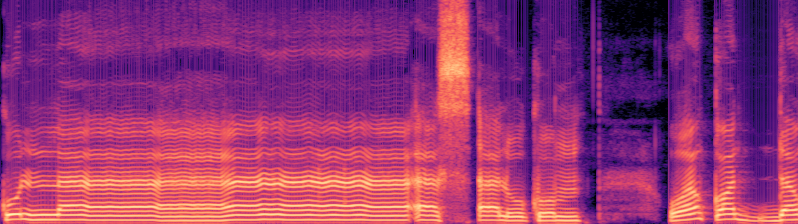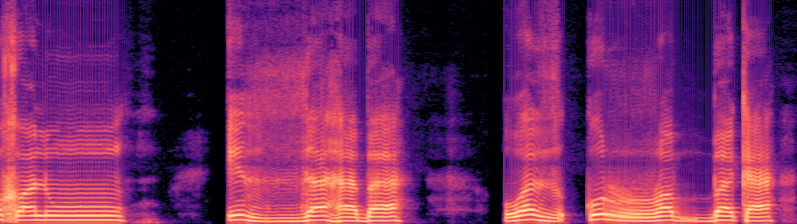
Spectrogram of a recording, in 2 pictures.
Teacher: Cara membacanya memasukkan huruf yang pertama ke dalam huruf yang kedua tanpa mendengung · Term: idgham mithlain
